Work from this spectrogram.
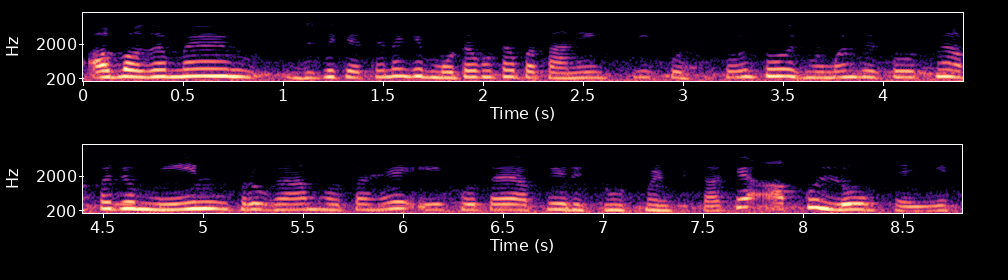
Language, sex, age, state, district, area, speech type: Urdu, female, 30-45, Delhi, North East Delhi, urban, spontaneous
